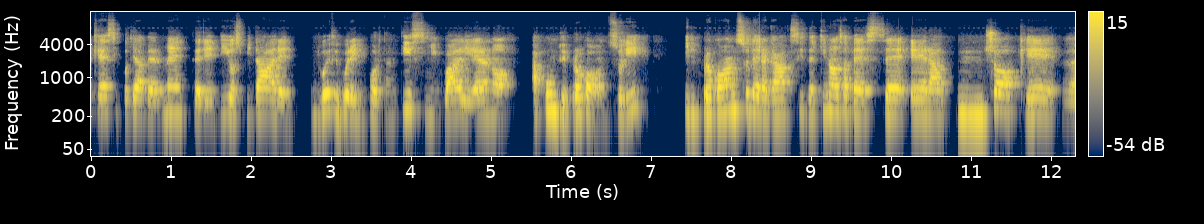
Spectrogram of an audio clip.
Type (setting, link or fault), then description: fault, poor microphone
